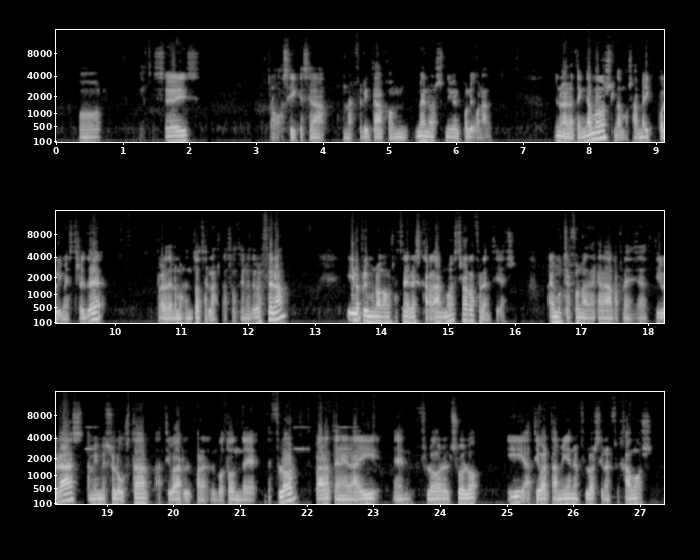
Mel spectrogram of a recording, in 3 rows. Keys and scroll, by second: 1.0-2.0 typing, 1.8 Return, 20.9 shift+super+a, 21.4 shift+super+a, 23.5 shift+super+x, 25.3 shift+super+a, 25.7 shift+super+a.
